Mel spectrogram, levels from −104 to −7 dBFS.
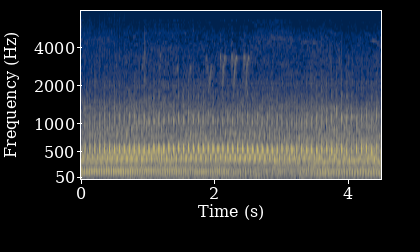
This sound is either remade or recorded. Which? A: recorded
